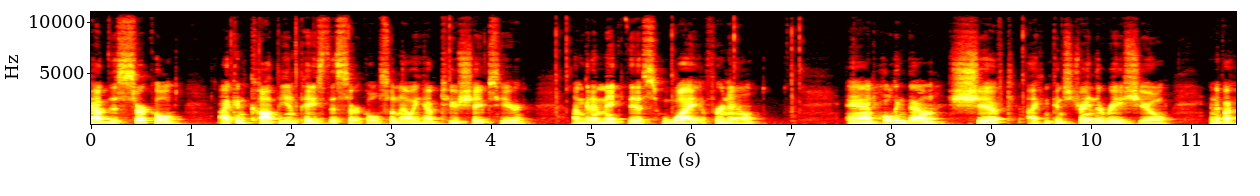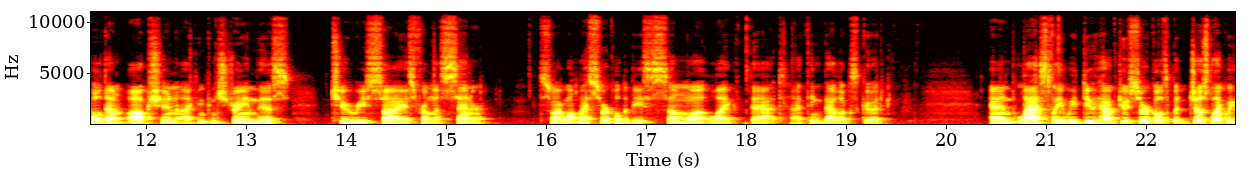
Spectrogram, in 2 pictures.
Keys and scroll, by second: 1.7 super+c, 2.0 super+v, 3.8 super+z.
